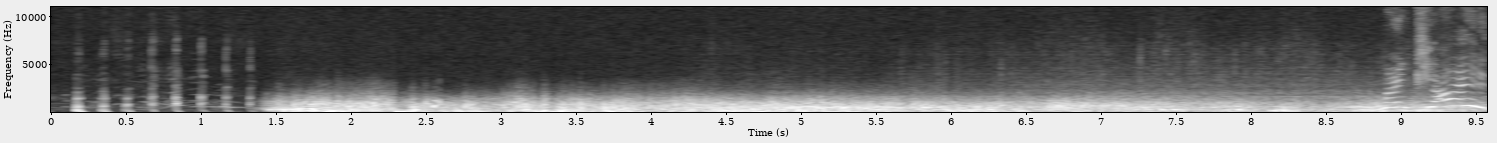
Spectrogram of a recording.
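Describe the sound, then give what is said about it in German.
Heavy, ice-cold rain pours down with thunder in a loud, dense, unbroken rush. A quick series of sharp knocks comes just before the downpour starts. “Dieser Regen, das ist Regen wie Eis!”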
